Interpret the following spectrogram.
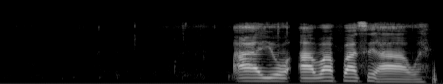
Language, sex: Venda, male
